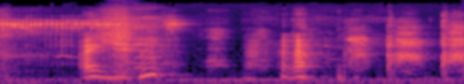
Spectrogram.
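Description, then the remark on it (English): Someone makes fart noises with their mouth, a few short buzzy, sputtering bursts with wavering voiced pitch, moderately loud over a faint low hum. “Did you seriously just make fart noises?”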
